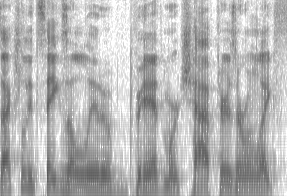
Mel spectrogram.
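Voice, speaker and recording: On a very clean recording with a silent background, a man speaks with a Portuguese accent. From Brazil. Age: 20s. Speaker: gaming streamer. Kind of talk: live gaming stream chat. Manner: halting, frequent self-corrections; casual, repeats 'bro'.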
